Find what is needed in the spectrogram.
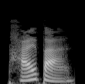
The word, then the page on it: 排版: pai ban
